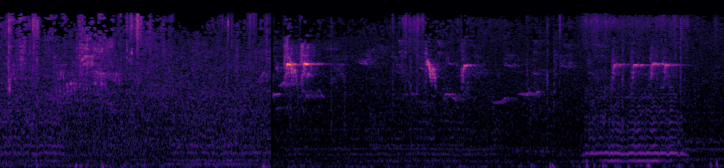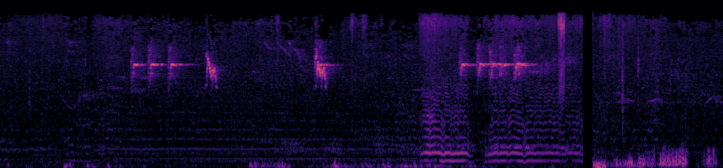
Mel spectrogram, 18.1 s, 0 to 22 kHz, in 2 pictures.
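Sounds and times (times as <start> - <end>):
bumblebee buzzing in flight: 0.0 - 16.7.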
